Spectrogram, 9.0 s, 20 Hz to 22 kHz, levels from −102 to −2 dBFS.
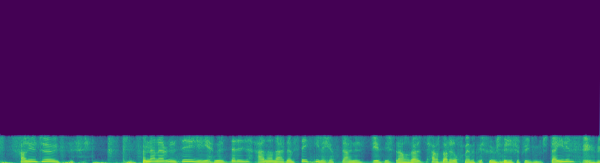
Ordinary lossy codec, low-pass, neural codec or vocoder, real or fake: none; 3.6 kHz; codec, 16 kHz in and 24 kHz out, 0.4 kbps, LongCat-Audio-Codec, four codebook decoder; fake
